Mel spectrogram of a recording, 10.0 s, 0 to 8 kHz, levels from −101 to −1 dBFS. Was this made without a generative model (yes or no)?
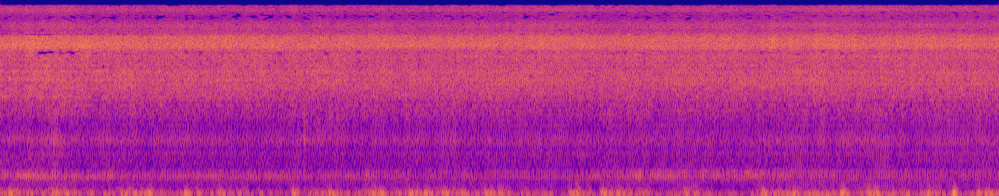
no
